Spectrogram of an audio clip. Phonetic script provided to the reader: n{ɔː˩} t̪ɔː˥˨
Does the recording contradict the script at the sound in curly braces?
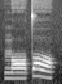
no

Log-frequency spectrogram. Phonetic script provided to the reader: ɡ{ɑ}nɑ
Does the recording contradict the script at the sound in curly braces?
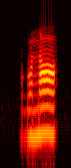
yes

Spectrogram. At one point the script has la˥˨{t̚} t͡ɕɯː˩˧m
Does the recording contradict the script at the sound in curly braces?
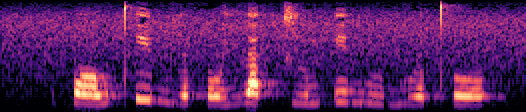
no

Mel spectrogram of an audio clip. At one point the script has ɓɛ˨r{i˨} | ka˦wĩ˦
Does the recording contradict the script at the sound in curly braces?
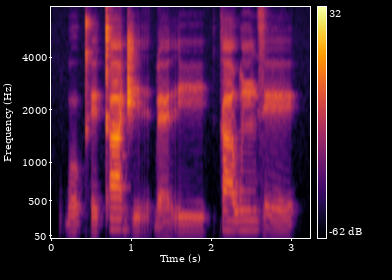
yes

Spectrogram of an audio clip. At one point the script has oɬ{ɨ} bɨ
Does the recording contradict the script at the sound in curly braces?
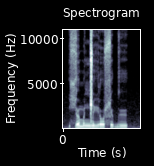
no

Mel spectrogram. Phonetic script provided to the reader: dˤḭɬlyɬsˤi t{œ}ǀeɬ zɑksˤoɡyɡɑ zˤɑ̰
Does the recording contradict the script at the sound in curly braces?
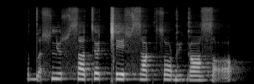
no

